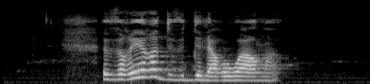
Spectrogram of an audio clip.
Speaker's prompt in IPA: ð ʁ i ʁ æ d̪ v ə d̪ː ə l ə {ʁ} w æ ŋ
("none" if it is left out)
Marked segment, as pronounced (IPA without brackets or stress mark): ʁ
